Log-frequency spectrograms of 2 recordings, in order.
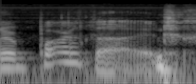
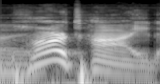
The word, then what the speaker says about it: apartheid: said what he said apartheid what is that you don't pronounce the h but oh apartheid Oh I thought it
